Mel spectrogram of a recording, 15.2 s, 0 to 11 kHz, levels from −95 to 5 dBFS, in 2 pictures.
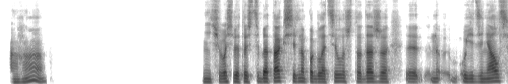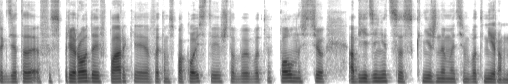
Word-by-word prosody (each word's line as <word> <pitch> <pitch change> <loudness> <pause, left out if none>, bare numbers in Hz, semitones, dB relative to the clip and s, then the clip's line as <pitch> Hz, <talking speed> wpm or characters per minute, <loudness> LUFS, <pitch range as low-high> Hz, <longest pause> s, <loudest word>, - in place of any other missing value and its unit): Ага! 115 +6 -5 2.4
Ничего 110 +1 -1
себе! 120 -1 0
То - - -1
есть 120 - -1
тебя 120 +1 +5
так 130 +3 +6
сильно 125 -1 0
поглотило, 115 +3 0
что 120 -1 -4
даже 115 0 +2 0.2
э, 115 0 -2
на 115 -1 -8 0.3
уединялся 120 +2 +1
где-то 115 +2 0
ф - - -15
с 125 - -5
природой 125 0 +5
в 115 +1 -16
парке, 115 0 +3
в 105 - -17
этом 110 -2 -4
спокойствии, 120 +3 -1
чтобы 110 -2 -6
вот 110 +1 -9 0.2
полностью 125 -1 +2 0.3
объединиться 125 +2 0
с - - -6
книжным 115 -2 -3
этим 110 0 -7
вот 110 +2 -5
миром, 100 -4 -1
115 Hz, 125 wpm, -25 LUFS, 110-125 Hz, 2.4 s, так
